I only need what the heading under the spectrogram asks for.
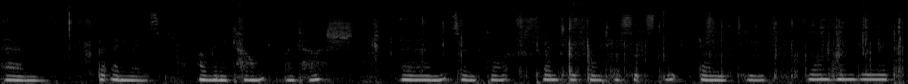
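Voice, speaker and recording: Quiet speech with a British accent, at a fairly slow pace with long, frequent pauses. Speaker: budgeting vlogger. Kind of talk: casual vlog. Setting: at home early morning.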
